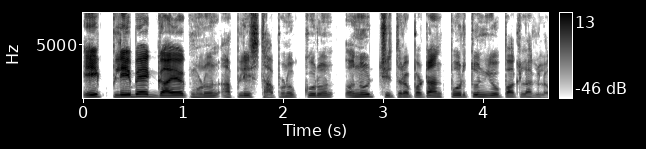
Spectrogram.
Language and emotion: Goan Konkani, neutral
